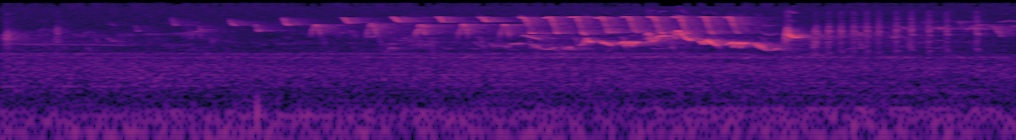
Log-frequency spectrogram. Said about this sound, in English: Another Tennessee warbler here.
